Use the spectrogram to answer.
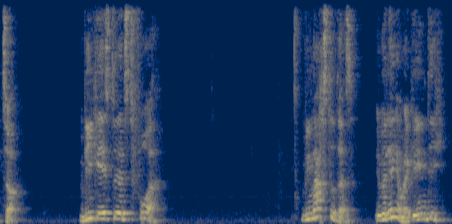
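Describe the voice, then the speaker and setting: A man coaching the listener directly and often checking in with a quick "ja?". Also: high-pitched, big pitch swings. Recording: roomy sound, mic at a distance.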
